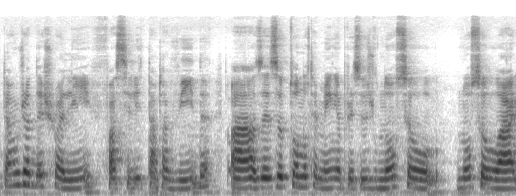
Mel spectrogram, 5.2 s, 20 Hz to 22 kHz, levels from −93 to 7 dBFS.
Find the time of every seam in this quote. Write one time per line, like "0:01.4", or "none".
0:01.6
0:02.2
0:03.1
0:03.7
